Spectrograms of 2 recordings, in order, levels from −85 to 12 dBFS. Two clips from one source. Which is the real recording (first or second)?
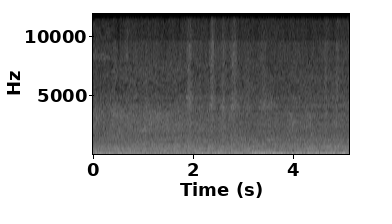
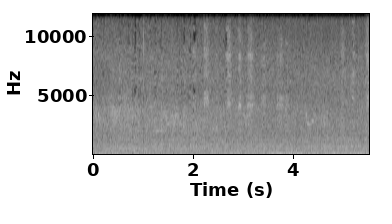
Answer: second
